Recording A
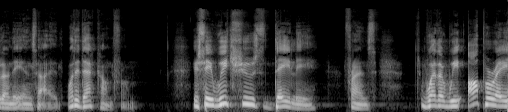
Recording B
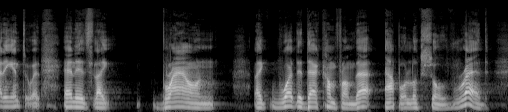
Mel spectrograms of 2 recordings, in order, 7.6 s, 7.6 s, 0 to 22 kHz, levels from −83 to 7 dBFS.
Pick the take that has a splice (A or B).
A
